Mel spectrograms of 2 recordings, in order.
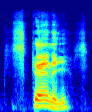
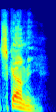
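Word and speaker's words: Sconnie: Scanny, like Wisconsin. Yeah, okay, Scanny Summer Giveaway. Download the Civic Media app and stay tuned for the keyword. How you pronounce that again? – Scanny. – All right, Scanny. Not scummy.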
